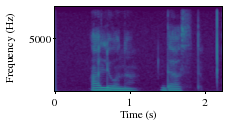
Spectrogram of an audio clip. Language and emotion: Russian, sad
